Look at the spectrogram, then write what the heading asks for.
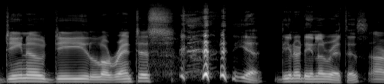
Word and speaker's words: De Laurentiis: said it right, De Laurentiis.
